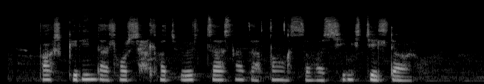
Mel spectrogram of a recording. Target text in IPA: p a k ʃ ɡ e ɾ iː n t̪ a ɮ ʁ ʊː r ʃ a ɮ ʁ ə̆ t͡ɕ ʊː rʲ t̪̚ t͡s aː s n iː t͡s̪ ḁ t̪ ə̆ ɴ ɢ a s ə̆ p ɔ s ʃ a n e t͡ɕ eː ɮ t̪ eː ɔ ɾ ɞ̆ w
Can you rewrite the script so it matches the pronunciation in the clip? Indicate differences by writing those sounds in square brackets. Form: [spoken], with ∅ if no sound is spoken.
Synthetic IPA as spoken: p a k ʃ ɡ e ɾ iː n t̪ a ɮ ʁ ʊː r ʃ a ɮ ʁ ə̆ t͡ɕ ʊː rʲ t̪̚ t͡s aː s n [aː] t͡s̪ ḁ t̪ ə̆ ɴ ɢ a s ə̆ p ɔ s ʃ [i] n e t͡ɕ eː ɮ t̪ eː ɔ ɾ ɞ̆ w

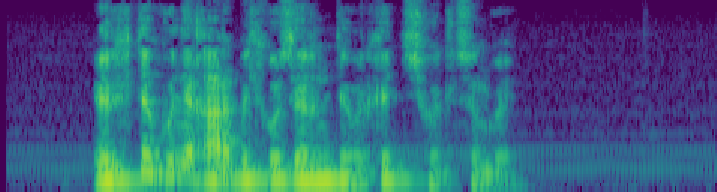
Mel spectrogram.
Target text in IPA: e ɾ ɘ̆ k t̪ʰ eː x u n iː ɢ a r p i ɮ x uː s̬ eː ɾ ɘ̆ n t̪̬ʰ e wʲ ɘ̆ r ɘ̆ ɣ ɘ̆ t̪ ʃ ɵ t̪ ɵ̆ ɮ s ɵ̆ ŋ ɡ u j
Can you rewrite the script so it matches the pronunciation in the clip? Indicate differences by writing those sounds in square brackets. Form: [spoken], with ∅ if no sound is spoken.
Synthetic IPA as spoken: e ɾ ɘ̆ k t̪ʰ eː x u n iː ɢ a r p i ɮ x uː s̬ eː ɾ ɘ̆ n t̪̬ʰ e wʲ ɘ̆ r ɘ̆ [x] ɘ̆ t̪ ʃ ɵ t̪ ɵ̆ ɮ s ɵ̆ ŋ ɡ u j

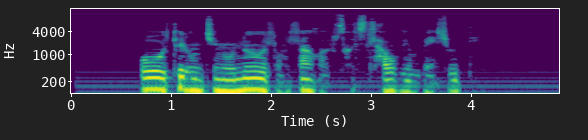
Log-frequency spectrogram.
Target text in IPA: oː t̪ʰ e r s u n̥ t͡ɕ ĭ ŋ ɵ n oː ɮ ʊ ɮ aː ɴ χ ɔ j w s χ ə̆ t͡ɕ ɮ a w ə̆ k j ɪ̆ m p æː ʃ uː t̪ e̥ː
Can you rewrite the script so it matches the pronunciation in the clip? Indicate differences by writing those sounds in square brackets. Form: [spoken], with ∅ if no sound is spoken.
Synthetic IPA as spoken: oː t̪ʰ e r [x] u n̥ t͡ɕ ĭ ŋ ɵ n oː ɮ ʊ ɮ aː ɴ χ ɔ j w s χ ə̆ t͡ɕ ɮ a w ə̆ k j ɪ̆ m p æː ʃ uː t̪ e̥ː

